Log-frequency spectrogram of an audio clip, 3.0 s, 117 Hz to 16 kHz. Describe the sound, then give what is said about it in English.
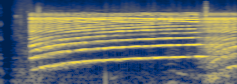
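A false alarm goes off as a loud, siren-like electronic wail. It rises steadily in pitch after a short quiet start and then holds a sustained, bright tone to the end, with no voices. “life happened. A false alarm going off for 7 minutes.”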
